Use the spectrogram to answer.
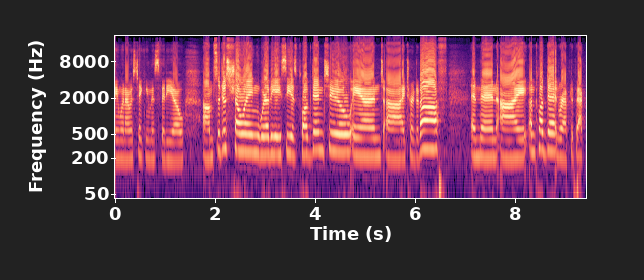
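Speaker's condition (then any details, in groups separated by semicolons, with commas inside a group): No condition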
